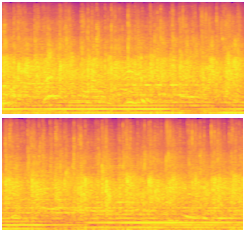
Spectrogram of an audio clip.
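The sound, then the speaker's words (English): A large audience claps steadily and continuously throughout a worship service led by a pastor, a dense wash of overlapping handclaps, with sustained low organ-like tones humming underneath. “Come on, clap your hands.”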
